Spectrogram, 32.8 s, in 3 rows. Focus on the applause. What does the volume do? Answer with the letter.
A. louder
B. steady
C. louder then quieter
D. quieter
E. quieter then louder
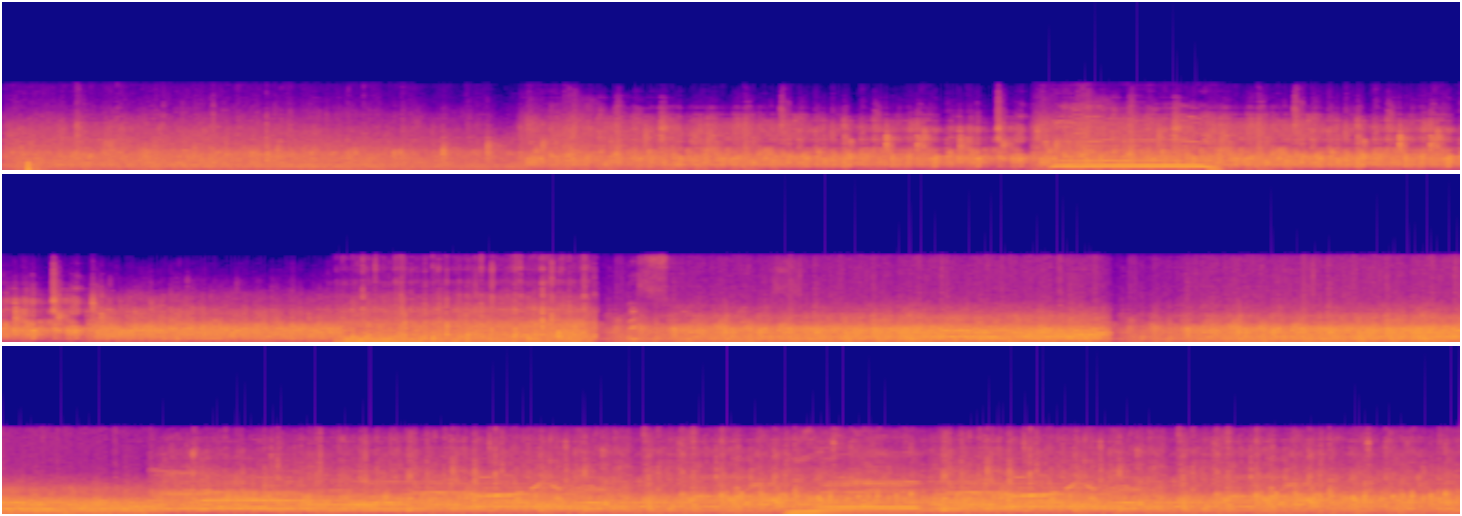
A.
